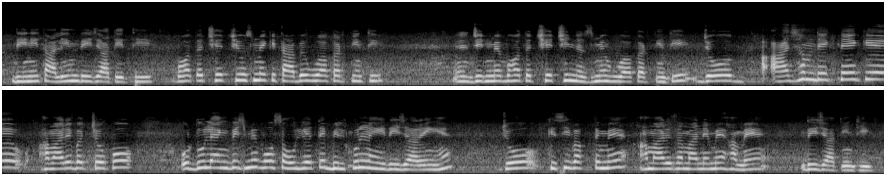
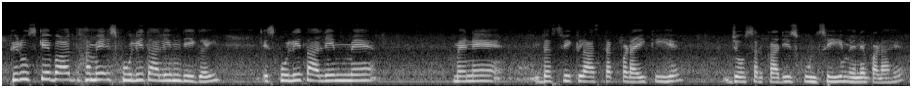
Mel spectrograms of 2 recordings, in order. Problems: constant background noise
